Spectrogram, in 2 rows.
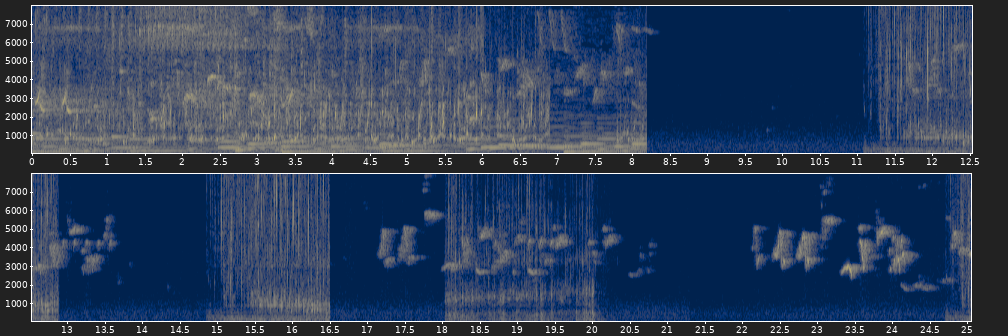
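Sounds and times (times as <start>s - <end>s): water pouring onto sand: 0.0s - 7.0s, 11.1s - 12.9s, 14.9s - 16.5s
bird chirps: 0.0s - 8.4s, 11.7s - 13.9s, 17.1s - 20.9s, 22.2s - 25.0s.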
